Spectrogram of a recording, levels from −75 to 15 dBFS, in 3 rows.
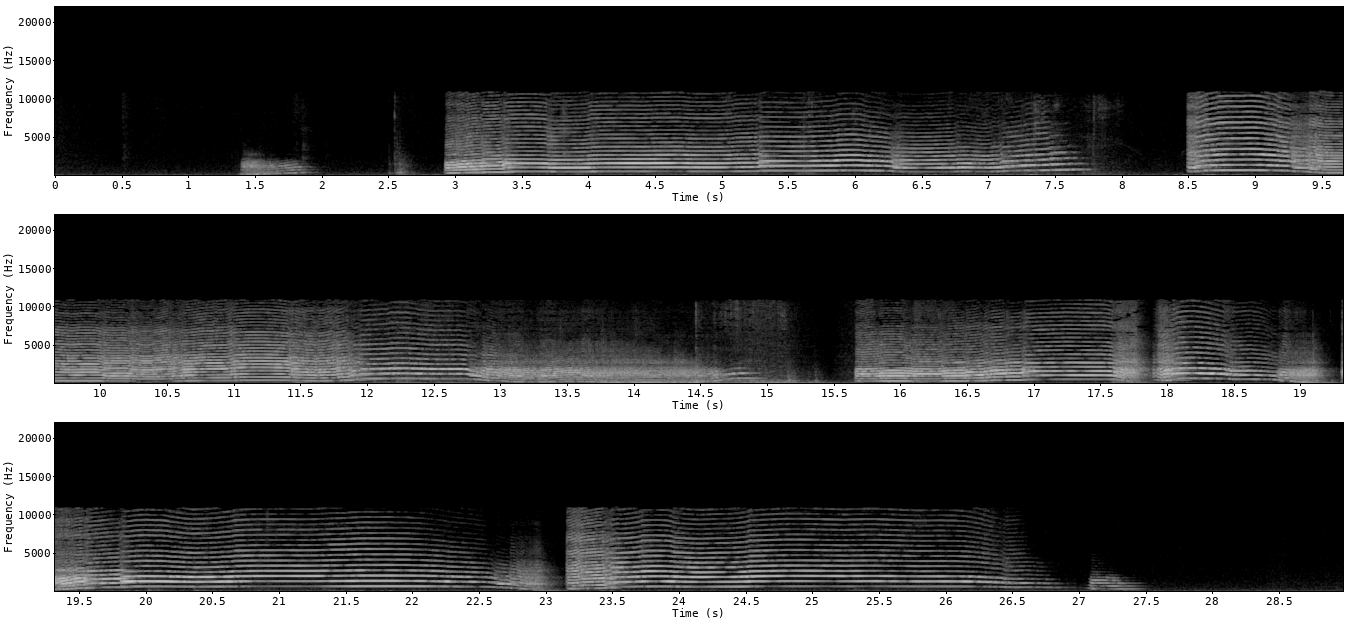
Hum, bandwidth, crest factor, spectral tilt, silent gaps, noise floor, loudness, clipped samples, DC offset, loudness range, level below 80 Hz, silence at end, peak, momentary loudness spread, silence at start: none; 11.5 kHz; 18 dB; -1.5 dB/octave; none; -54 dBFS; -16 LUFS; under 0.1%; under 0.1%; 6 LU; -48 dBFS; 1.55 s; 0 dBFS; 12 LU; 1.4 s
